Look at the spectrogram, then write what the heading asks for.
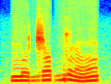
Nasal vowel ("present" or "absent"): present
